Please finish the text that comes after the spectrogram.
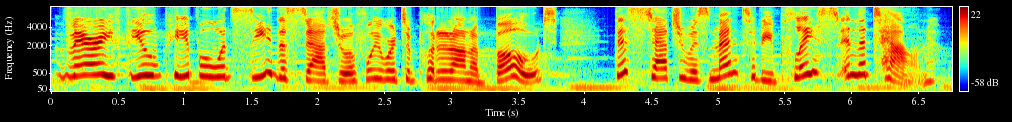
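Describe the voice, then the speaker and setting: A woman's voice: extremely high pitch, sing-song, moderate pace, fairly bright tone, soft background music, full character voice. An actress playing a confident young woman who leads a guild, decisive and upbeat, in a game cutscene. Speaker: guild leader. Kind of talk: video game cutscene dub.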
